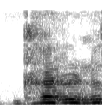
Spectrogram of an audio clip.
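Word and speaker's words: घर: இது கர்ன்னு சொல்லக்கூடாது, கர்ன்னு சொல்லணும். ஸோ இந்த இங்கிலீஷ்ல காவே 4 விதமா ப்ரொனவுன்ஸ் பண்ணுவாங்க.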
